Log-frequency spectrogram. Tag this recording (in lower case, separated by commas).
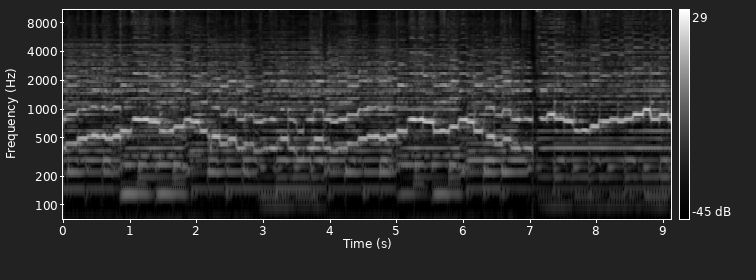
flute, music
